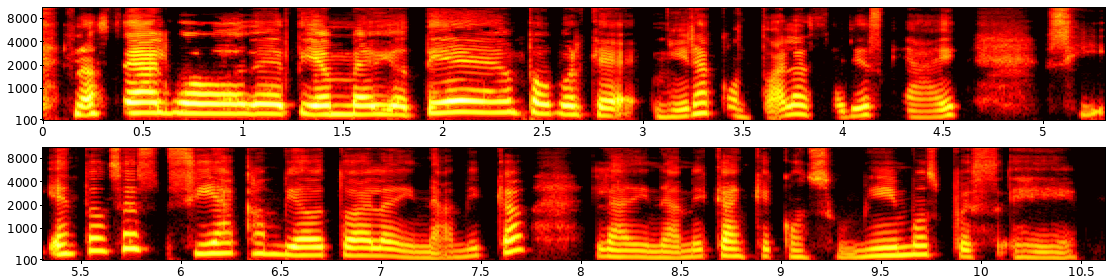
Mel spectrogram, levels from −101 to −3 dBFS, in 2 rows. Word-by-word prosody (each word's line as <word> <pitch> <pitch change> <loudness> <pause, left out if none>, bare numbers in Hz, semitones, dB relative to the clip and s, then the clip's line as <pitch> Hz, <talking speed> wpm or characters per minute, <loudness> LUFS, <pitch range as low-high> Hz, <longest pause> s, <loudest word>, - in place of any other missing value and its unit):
No 240 +1 +3
sé, 300 +2 +4
algo 285 -2 +5
de 270 -1 +5
tiem 255 -1 +4
medio 255 -1 +2
tiempo, 310 +1 +4
porque, 250 +3 -2
mira, 195 +10 -6
con 230 -9 -16
todas - - -8
las 260 -2 -4
series 215 +8 -7
que 185 - -20
hay, 180 +7 -10 0.4
sí 270 +5 -13
entonces 360 +10 -4
sí 280 0 -6
ha 290 0 -5
cambiado 250 -5 -3
toda 225 -2 -4
la 210 - -5
dinámica, 195 - -9 0.3
la 195 -2 -10
dinámica 180 +4 -9
en 205 - -11
que 200 0 -16
consumimos, 220 +7 -9
pues, 190 -7 -15
eh, 165 -1 -16
245 Hz, 170 wpm, -19 LUFS, 195-280 Hz, 0.4 s, algo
